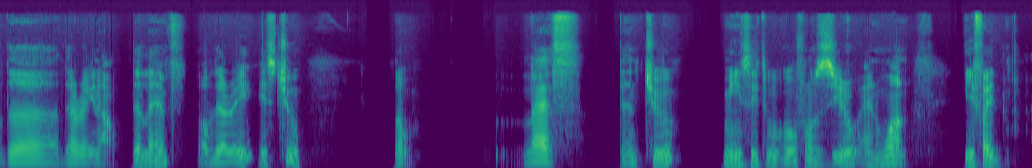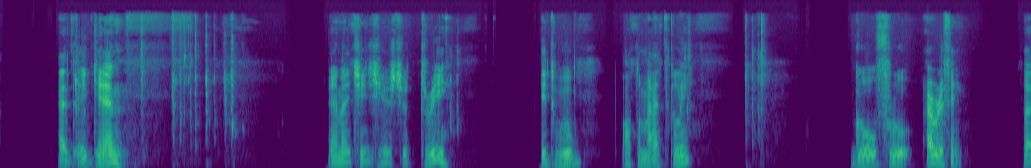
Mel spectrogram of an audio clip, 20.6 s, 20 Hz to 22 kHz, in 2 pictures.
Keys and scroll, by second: 10.0 ctrl+d, 17.6 ctrl+shift+F10.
